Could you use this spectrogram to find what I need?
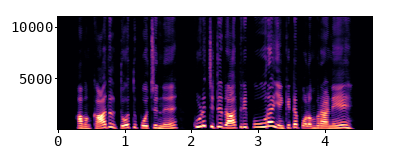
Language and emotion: Tamil, disgusted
